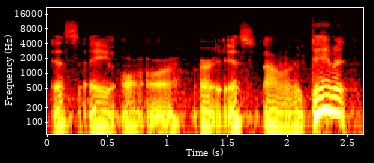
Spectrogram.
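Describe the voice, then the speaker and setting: A man co-hosts a casual live-stream chat. His voice is a little low but swings widely in pitch. He rambles loosely and swears freely, sounding frustrated and offhand. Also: wildly swooping pitch, moderate pace, gravelly, mellow, a little hiss or hum. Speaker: co-host.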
